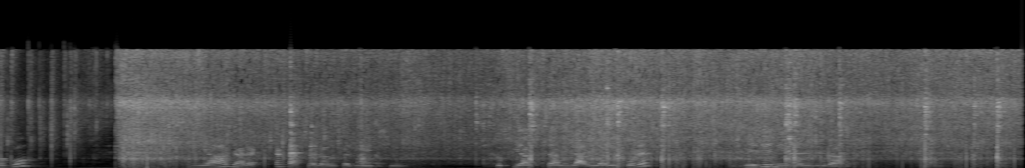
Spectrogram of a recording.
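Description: Sliced onions sizzling in hot oil in a steel wok, with sharp clicks of a spatula against the pan as they are stirred. The sizzle starts suddenly about a second in.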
